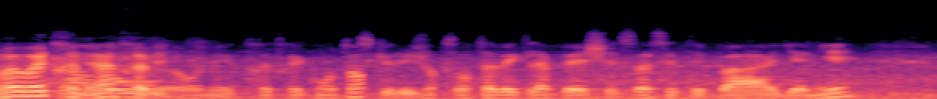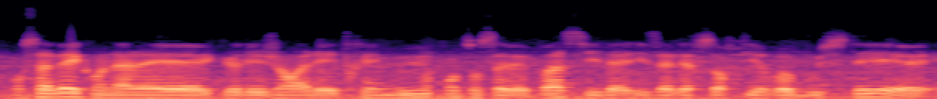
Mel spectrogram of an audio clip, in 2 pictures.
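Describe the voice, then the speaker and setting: A man with a strong Savoyard accent at a fairly quick pace, over noticeable background noise. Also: medium pitch for a man, ordinary pitch variation. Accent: strong regional Savoyard. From Savoie, France. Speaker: documentary filmmaker. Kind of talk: interview answer. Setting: Parisian café. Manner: gentle, calm tempo.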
